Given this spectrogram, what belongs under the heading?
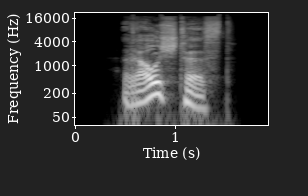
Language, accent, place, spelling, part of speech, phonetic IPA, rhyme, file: German, Germany, Berlin, rauschtest, verb, [ˈʁaʊ̯ʃtəst], -aʊ̯ʃtəst, De-rauschtest.ogg
- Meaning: inflection of rauschen: 1. second-person singular preterite 2. second-person singular subjunctive II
